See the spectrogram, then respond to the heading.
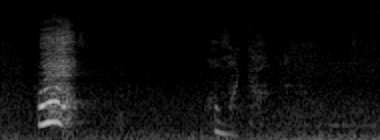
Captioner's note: gasps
